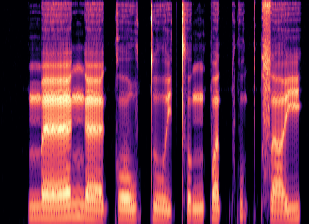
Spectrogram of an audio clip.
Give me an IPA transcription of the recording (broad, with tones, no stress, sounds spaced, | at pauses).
m ɛː˨˥ ŋ ɛː˨˩ k o˨˥ w t̪ uː˨˩ j t̪ʰ ʊ˨˥ ŋ p ɐ˧ t̚ kʷ ɐ˥ k̚ t͡s ɐ˨˥ j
